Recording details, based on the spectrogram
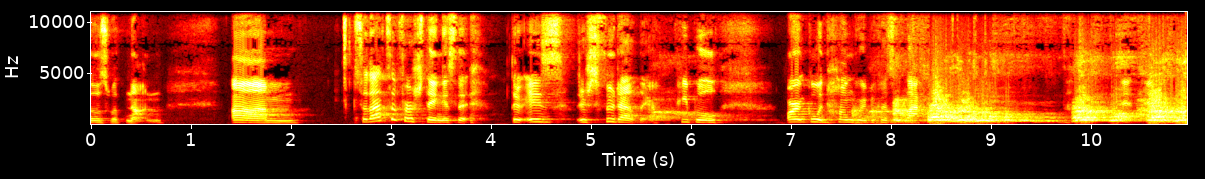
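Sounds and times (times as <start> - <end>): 
speech: 0.0 - 10.1
big dogs barking: 5.6 - 6.1, 7.6 - 10.9.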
